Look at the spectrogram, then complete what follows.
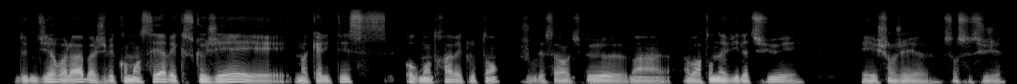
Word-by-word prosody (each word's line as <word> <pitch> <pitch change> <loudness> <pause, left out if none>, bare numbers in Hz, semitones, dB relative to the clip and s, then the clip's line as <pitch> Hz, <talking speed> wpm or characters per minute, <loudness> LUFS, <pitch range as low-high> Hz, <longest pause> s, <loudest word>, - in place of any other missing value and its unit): de 95 0 -1
me 95 0 +1
dire: 115 +4 +2
«Voilà, 105 +3 +4
bah 100 -3 +2
je 90 0 -5
vais 95 - 0
commencer 105 +4 +3
avec 100 -4 +2
ce - - -5
que 105 - +4
j'ai 100 -4 +2
et - - -19
ma 95 0 0
qualité 100 +3 0
ç 110 - -3 0.3
ç - - -27 0.2
augmentera 100 0 +1
avec 100 -3 0
le 90 - 0
temps». 100 +5 -1 0.2
Je 115 -5 -14
voulais 90 -1 -5
savoir 90 +1 -1
un - - -3
petit - - -16
peu, 100 - -1
heu 95 -3 +2
ben, 85 -1 -2 0.2
avoir 95 +1 0
ton 100 -1 +4
avis 95 +1 +3
là-dessus 105 +3 0
et 95 +1 -5 0.6
et 85 - 0
échanger, 90 +1 -1
heu, 90 0 -3
sur 85 -4 -8
ce - - -7
sujet. 90 +2 -5
95 Hz, 235 wpm, -25 LUFS, 90-105 Hz, 0.6 s, Voilà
